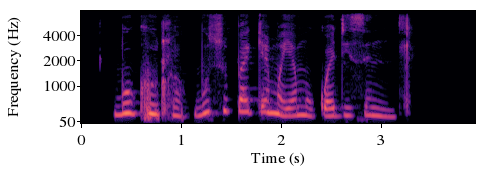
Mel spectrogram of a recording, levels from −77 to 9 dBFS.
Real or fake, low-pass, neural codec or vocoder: real; 7.2 kHz; none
